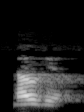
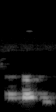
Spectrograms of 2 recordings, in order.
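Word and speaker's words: Malaviya: Malvya. It's pronounced. Jyoti Shekhar used to say Malavya.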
